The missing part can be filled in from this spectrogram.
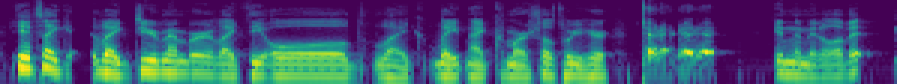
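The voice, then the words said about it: Voice cracking mid-sentence. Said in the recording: “Let me do that again without my voice cracking.”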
